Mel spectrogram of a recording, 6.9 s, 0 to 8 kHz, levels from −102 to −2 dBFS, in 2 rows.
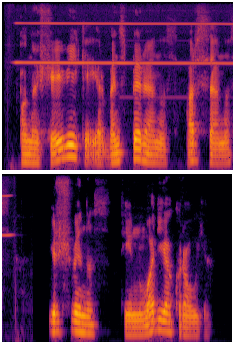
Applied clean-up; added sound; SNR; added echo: none; Harmonica; 12 dB; none.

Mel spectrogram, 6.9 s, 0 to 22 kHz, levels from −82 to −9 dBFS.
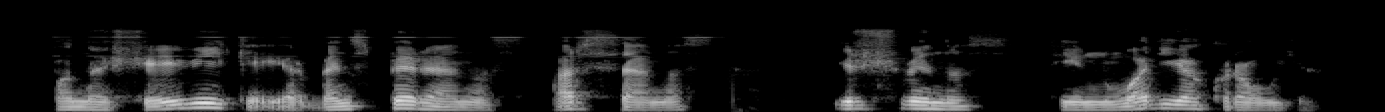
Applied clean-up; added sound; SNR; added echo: neural mask model DeepFilterNet 3.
